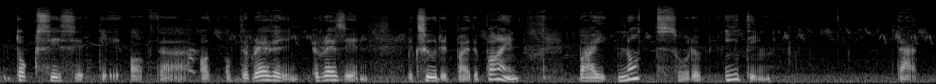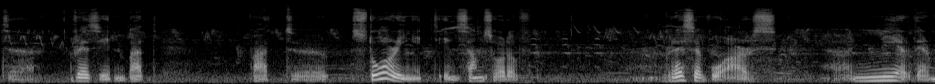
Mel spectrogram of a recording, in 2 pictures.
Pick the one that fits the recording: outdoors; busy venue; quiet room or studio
outdoors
